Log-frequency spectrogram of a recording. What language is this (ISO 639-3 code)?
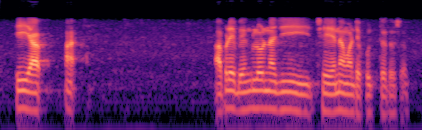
guj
